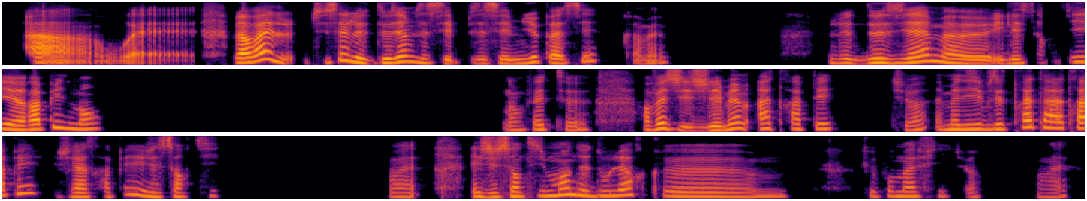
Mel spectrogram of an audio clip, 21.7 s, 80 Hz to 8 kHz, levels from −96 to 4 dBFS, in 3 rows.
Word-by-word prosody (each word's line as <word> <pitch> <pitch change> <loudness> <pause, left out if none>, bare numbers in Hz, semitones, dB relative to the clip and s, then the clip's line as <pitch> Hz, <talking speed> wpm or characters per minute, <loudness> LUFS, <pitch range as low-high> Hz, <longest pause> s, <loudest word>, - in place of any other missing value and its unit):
Ah - - +4
ouais. - - -4 0.6
Ben 210 - +9
en - - +9
vrai 330 +8 +9
l 285 - 0
tu 210 - -8
sais 300 +7 +3
le 215 -5 +5
2e, 200 +9 +3
ça 200 - -2
s'est 185 -4 -2
b - - -22
ça 170 - -7
s'est 170 0 -1
mieux 190 +8 -1
passé 220 - -1
quand - - -12
même - - -8 1.1
le 185 -2 -4
2e, 205 - +3
heu, 170 -6 +3
il 170 +2 -2
est 180 +3 -3
sorti, 230 +5 -2
heu, 200 - +6
rapidement 235 +2 +3 2.7
en 190 0 -9
fait, 215 -1 -5
heu, 200 +5 -8 0.4
en 200 - -2
fait, 255 - +5
je 220 -9 -1
l'ai 155 - -2
je 155 +1 -2
l'ai 180 - +4
même 255 +3 +1
attrapé, 240 0 -3 0.3
tu - - -13
vois? 200 +5 -6
Elle - - -9
m'a 220 0 +1
dit: 220 +1 +1
«Vous 225 +1 -1
êtes 230 - -4
prête 310 0 +2
à 290 - +6
attraper?» 280 +6 +1
J'ai 200 0 -8
attrapé 200 +8 -5
et 270 - -1
j'ai 200 - -1
sorti. 200 +4 -7 1.1
Ouais 195 0 -6 0.4
et 205 - 0
j'ai 190 0 0
senti 215 +4 0
moins 285 +5 +3
de 265 -4 +1
douleur 245 +5 -2
que 205 0 -5 0.5
que - - -13
pour 215 +1 -11
ma 215 0 -1
fille, 220 +1 -16
tu - - -22
vois? 195 - -14 0.5
Ouais. 190 +5 -12
215 Hz, 190 wpm, -23 LUFS, 195-240 Hz, 2.7 s, Ben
